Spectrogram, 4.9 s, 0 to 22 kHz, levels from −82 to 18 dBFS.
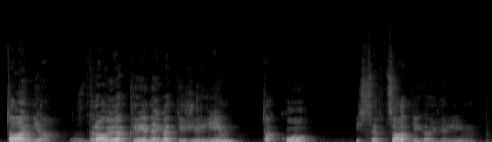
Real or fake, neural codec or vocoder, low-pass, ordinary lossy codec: real; none; 19.8 kHz; none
